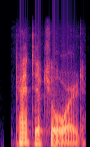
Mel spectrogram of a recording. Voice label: "pentachord", American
